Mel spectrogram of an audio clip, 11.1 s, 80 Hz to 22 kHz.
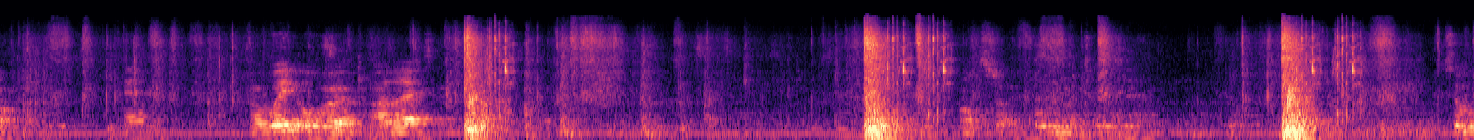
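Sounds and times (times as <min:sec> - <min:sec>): gloved punch smacking pad: 0:03.5 - 0:04.0, 0:06.5 - 0:07.0, 0:09.6 - 0:10.3.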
